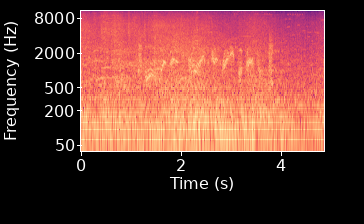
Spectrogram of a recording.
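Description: Laser guns fire in rapid bursts during a battle.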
